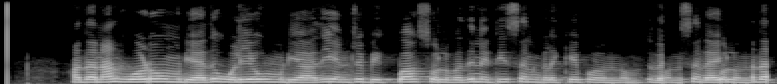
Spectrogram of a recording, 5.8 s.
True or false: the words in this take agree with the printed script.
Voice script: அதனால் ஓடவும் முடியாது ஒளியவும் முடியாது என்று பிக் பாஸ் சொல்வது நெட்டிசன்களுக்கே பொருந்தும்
false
